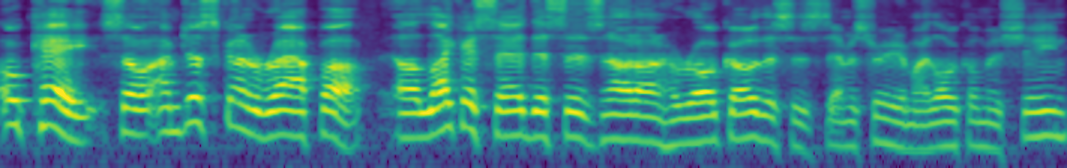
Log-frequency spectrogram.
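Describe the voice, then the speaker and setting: A man's fairly high, lively voice with hardly any pauses, in a very clean recording with a silent background. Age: 60s. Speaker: web developer and online course student. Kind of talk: software demo walkthrough. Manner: slow; halting, many fillers.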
